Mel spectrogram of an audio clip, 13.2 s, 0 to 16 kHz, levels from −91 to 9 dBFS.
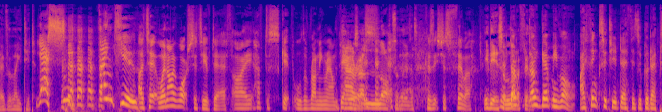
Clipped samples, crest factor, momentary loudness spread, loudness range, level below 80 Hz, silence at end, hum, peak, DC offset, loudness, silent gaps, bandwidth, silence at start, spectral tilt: under 0.1%; 18 dB; 13 LU; 6 LU; -52 dBFS; 0 s; none; 0 dBFS; under 0.1%; -19 LUFS; none; 14 kHz; 0 s; -3.5 dB/octave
